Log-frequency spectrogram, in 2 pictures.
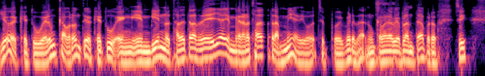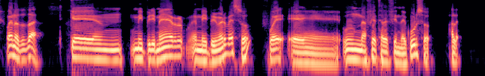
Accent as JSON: {"language": "Spanish", "town": "Madrid", "region": "Community of Madrid", "country": "Spain", "said": "Es que como soy de Madrid..."}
